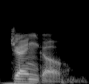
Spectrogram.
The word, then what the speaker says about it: Django: In the name Django, the DJ is pronounced with a J sound. "What's your name?" asks the stranger in the white hat and purple ascot. "Django.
